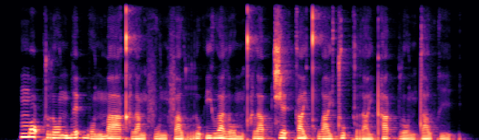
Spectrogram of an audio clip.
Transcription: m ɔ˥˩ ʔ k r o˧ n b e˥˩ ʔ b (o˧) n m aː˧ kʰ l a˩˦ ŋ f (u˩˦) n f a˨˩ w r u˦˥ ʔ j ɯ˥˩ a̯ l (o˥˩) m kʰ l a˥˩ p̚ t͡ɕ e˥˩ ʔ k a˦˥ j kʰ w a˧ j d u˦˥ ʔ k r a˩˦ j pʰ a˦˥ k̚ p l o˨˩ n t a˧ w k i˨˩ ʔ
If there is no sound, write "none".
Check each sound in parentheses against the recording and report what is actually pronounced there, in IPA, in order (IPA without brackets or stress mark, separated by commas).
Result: o˩˦, u˩˦, o˧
